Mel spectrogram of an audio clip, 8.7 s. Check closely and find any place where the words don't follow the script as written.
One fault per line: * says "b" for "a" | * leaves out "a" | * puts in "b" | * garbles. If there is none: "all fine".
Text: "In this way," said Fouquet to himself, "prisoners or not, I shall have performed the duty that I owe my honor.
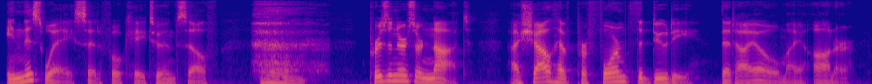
all fine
